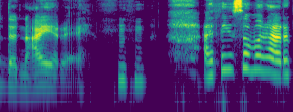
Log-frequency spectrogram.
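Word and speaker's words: Donaire: So, our first poll here is going to be Mani Pacquiao versus Nonito Daire or is in in the Tagalog uh pronunciation. Nonito Dare.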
